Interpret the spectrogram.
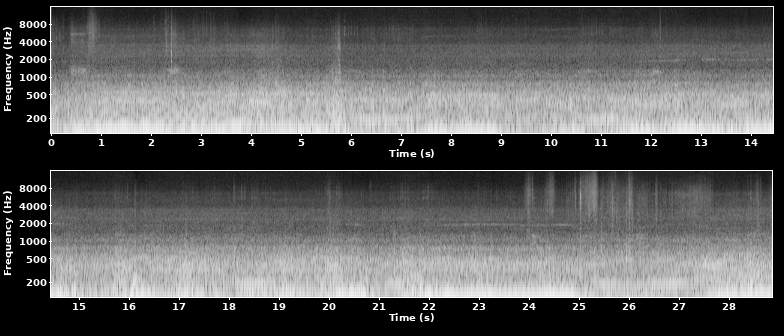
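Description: SUV engine pulling hard under load in low-speed off-road driving, the revs repeatedly dipping and rising again every few seconds.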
